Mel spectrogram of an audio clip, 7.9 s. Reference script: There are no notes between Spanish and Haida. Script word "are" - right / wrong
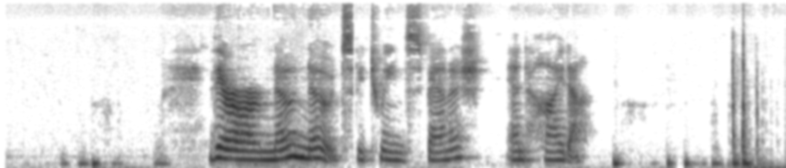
right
